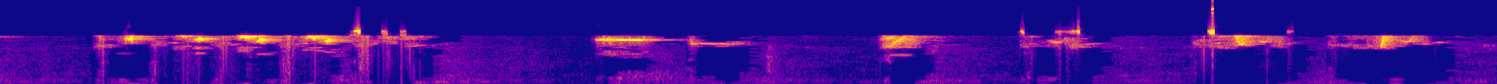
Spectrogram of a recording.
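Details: Song of a Mongolian lark recorded in China: a dense scratchy warble followed by scattered short phrases, chirps and sharp notes spaced over several seconds, with quiet gaps between.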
